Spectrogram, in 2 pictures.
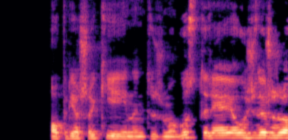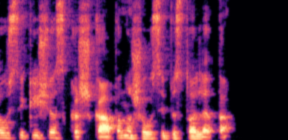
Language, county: Lithuanian, Utena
